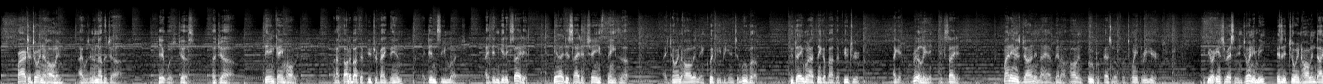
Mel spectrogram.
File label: English Spot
